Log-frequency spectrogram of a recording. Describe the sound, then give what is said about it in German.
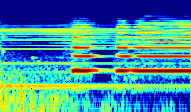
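A bakery van's horn honks twice to announce its arrival, loud tonal blasts with a short gap, the second held longer, over a steady low engine hum. “So, der Bäckerwagen ist da, hat jeder gehört.”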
